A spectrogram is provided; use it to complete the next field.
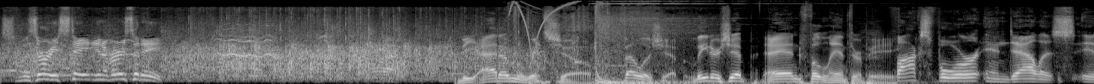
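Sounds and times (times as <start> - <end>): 
speech: 0.2 - 2.3, 4.6 - 10.9
crowd applause: 1.6 - 4.6.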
